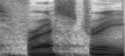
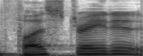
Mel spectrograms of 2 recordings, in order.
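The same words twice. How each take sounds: First: "frustrated" with both r sounds; corrected frustrated. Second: "frustrated" with the first r dropped; mispronounced frustrated. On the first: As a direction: say "frustrated" with a clear "fr" at the start. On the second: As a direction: say "frustrated" as "fustrated". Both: Shown as a demonstration. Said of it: "It's frustrated".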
